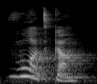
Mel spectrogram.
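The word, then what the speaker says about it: водка: Zum Unterschied von Wodka. Wodka. Hier liegt die Betonung auf dem O und daher wird es auch als solches ausgesprochen.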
